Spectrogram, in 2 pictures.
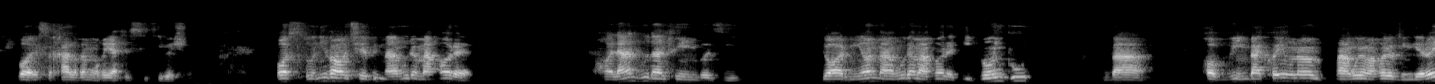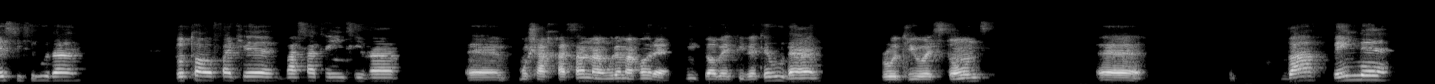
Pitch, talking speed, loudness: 165 Hz, 100 wpm, -18 LUFS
